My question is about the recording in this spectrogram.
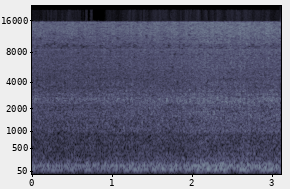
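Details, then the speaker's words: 1972 Chevy Corvette with a new Bluetooth programmable distributor, switched from the custom timing program to the stock program with retarded timing. The engine slows and idles harder, rougher and richer, with a deep, loping, lumpy rumble. "and you just heard the whole motor slow down and it also started idling a lot harder i don't know if you can tell the difference on through the phone or through the video but it is idling much rougher it's idling much richer it's not idling near as nice"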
